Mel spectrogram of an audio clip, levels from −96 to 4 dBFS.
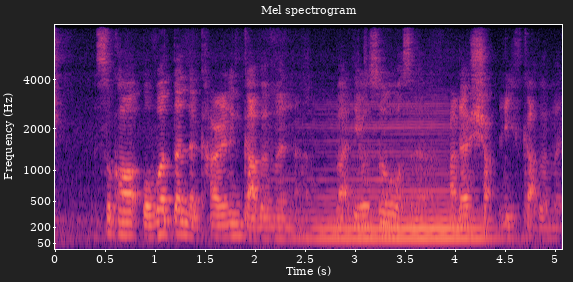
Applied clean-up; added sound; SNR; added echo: none; Bowed string instrument; 1 dB; none.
